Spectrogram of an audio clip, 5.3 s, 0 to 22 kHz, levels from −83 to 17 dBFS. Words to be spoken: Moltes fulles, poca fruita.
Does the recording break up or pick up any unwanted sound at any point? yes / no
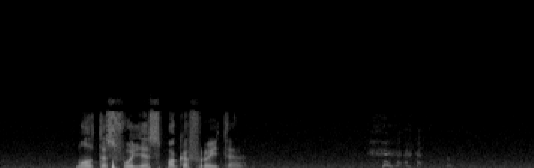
yes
